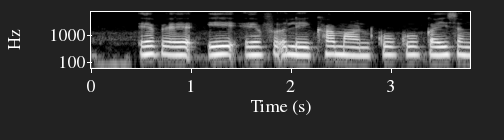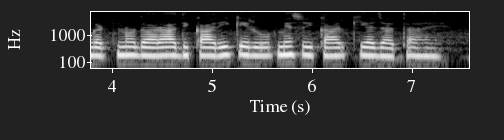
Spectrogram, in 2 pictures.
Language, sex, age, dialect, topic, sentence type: Hindi, female, 41-45, Awadhi Bundeli, banking, statement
